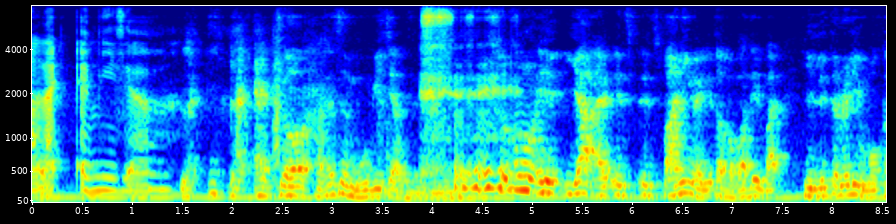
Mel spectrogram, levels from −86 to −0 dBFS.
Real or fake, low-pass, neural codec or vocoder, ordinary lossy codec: real; none; none; none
